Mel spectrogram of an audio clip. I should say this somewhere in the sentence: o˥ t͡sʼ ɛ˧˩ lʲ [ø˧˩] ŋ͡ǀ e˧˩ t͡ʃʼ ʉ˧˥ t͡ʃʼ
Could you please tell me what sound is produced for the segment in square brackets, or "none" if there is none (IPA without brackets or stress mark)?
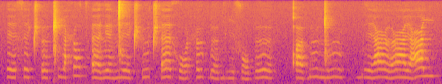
ɛ˧˩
